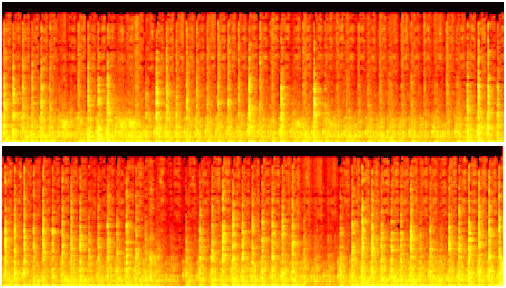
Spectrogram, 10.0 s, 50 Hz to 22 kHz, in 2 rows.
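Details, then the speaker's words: Antique circa-1959 Briggs and Stratton 2 HP single-cylinder, first start after complete rebuild: pops along unevenly, sagging and stumbling, stalls hard; carburetor out of adjustment, needs more fuel. "oh i don't know what that was about stalled kind of hard there need some more fuel"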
